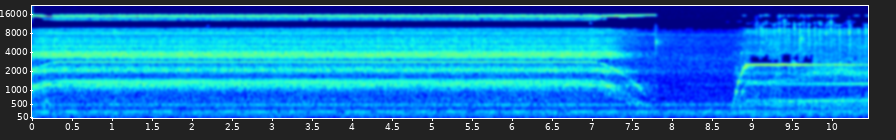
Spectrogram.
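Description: CNC router spindle whining at a steady speed, winding down about seven seconds in, then spinning back up about two seconds later and holding its speed.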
